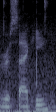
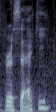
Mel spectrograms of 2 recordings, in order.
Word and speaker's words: Versace: It's pronounced Versace. Forever known as Bersaki.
